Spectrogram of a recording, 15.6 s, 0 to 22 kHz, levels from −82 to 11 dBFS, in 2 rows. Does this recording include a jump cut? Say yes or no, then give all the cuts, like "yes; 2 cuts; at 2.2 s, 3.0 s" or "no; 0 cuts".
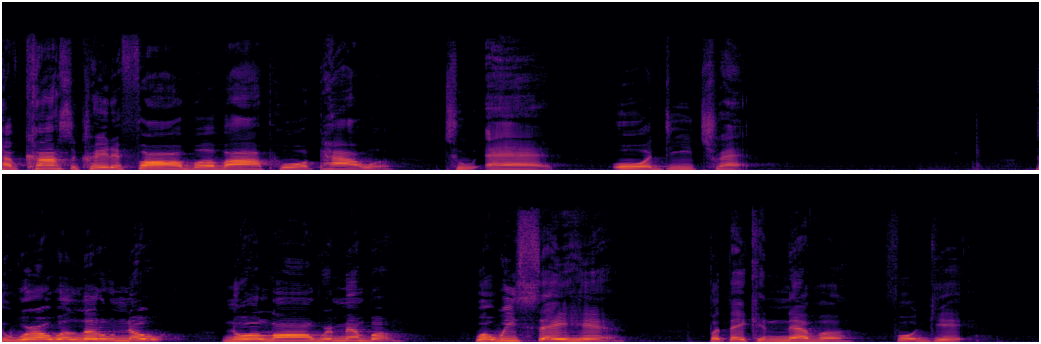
no; 0 cuts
